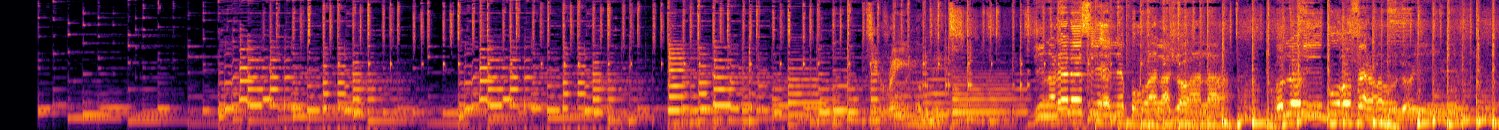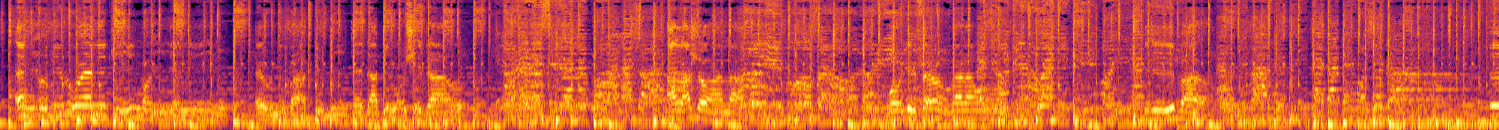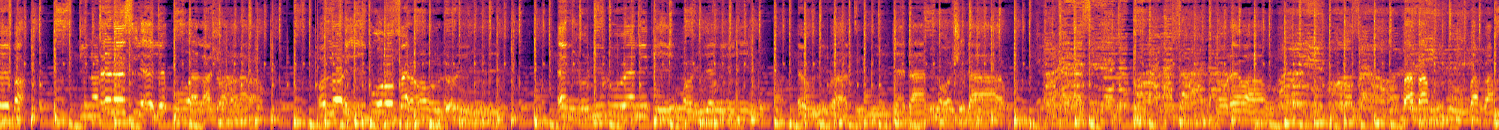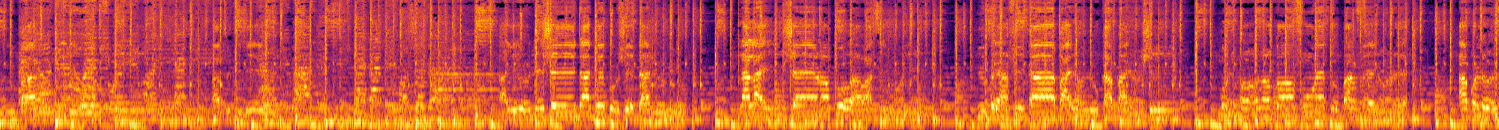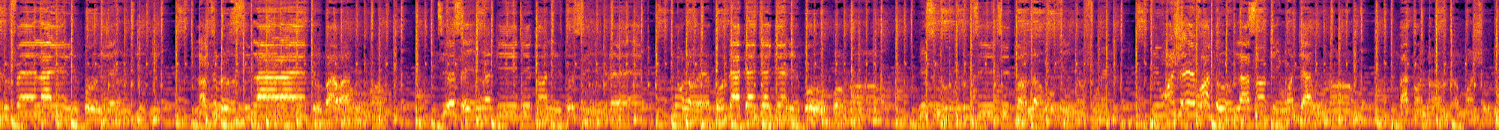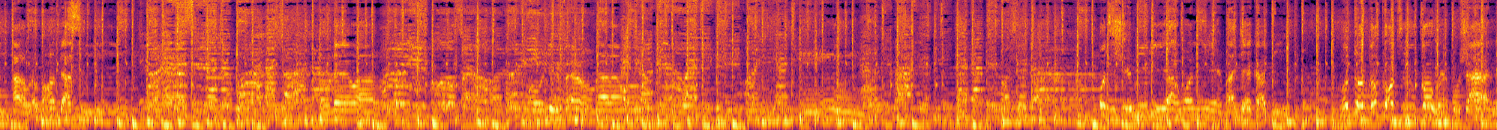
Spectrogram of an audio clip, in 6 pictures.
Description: Nigerian Yoruba Fuji track
Yoruba Fuji Sounds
